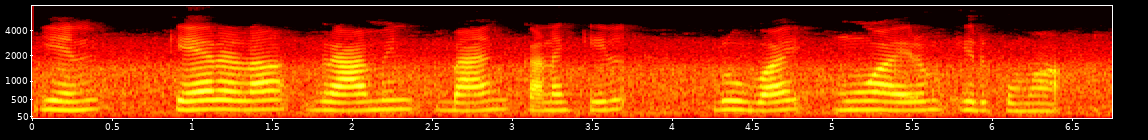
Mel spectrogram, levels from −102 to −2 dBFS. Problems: constant background noise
